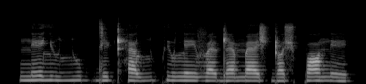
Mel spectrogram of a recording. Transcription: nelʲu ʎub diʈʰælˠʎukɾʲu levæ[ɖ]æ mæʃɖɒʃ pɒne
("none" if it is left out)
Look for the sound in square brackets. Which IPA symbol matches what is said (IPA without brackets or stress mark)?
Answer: ɖ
